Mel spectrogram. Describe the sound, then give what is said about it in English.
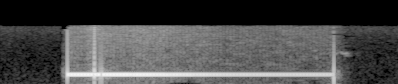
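A steady, loud telephone dial tone holds for about two seconds, clicking on and off abruptly at each end, with no voices present, as a call is dialed to transfer a customer to a tech specialist. “I'm going to go ahead and dial in right now.”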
